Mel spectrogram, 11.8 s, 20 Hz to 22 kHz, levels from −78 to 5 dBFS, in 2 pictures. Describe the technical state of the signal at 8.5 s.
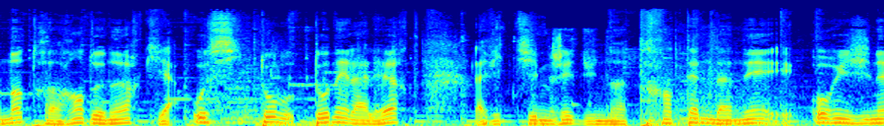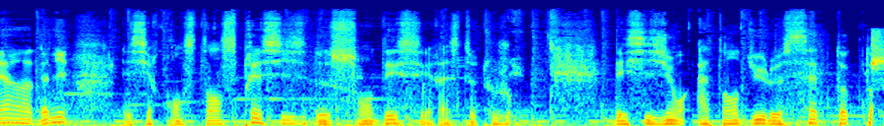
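At 8.5 s the signal is intact, with no technical fault present at that moment.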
